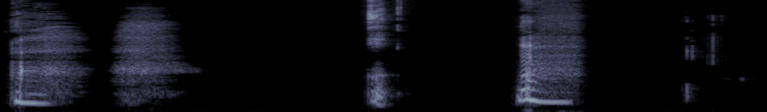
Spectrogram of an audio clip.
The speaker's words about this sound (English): Sorry, excuse me. It was a burp.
